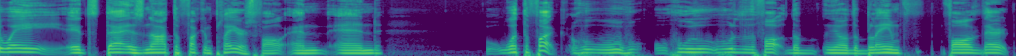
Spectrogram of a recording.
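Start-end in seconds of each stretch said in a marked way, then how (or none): 4.8-10.1 loud, sputtering frustration; real anger, words tripping over each other; upset rant. Real, not acted. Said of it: "That's how fucking upset I am".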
